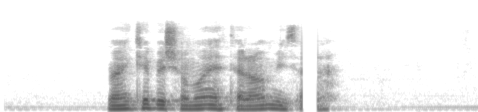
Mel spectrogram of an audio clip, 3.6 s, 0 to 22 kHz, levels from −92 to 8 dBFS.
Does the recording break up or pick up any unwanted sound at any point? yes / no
yes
